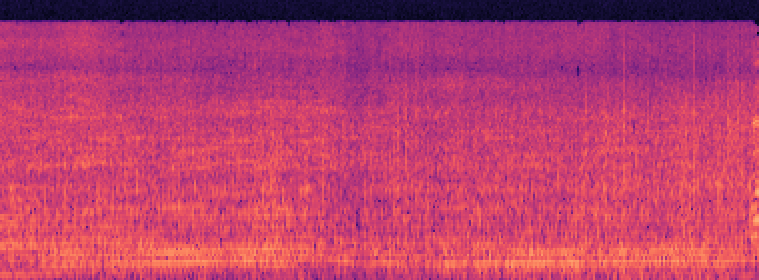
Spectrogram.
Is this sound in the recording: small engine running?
yes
